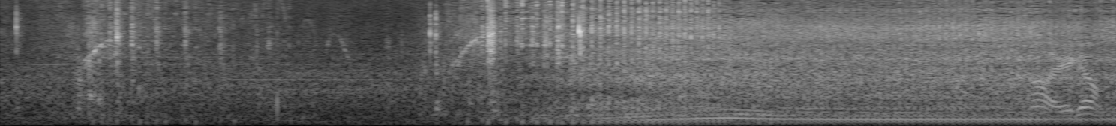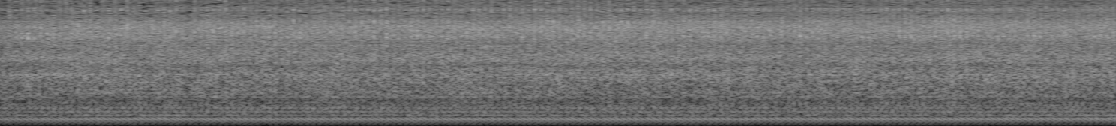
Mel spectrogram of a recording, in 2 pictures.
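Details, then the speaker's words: Husqvarna push mower with Honda engine, sat a long time: several pulls, then it coughs and catches after carb cleaner sprayed into the carburetor, settling into an even run; owner thinks not a dirty carb, just long storage. "i don't think that carburetor was dirty i think it just has been sitting a long time and a little bit of carb cleaner was able to help it kick into gear here"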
